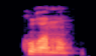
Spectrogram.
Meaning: 1. fluently 2. usually, commonly
- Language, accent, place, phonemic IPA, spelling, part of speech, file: French, France, Lyon, /ku.ʁa.mɑ̃/, couramment, adverb, LL-Q150 (fra)-couramment.wav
